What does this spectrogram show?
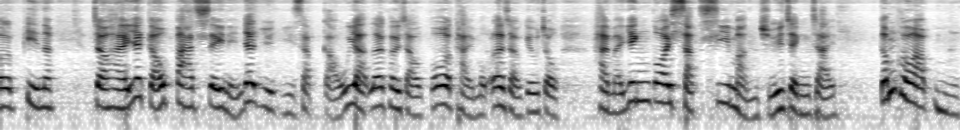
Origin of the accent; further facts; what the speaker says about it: Hong Kong; 我哋係好覺得我哋根本咧又唔係大陸嘅人，又唔係台灣嘅人。又不是英國人，又不是美國人，我們是香港人。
